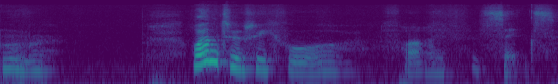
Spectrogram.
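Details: Mother with post-stroke aphasia, counting aloud while trying to give her age.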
